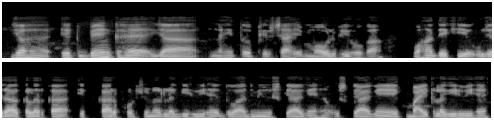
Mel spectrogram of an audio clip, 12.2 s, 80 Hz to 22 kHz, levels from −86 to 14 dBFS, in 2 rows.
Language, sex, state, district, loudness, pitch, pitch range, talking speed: Hindi, male, Bihar, Supaul, -19 LUFS, 125 Hz, 115-130 Hz, 170 wpm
